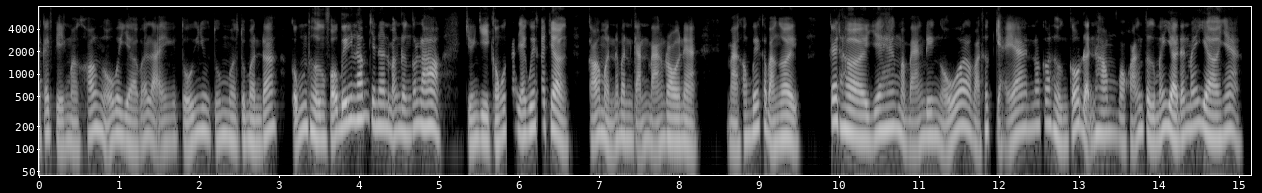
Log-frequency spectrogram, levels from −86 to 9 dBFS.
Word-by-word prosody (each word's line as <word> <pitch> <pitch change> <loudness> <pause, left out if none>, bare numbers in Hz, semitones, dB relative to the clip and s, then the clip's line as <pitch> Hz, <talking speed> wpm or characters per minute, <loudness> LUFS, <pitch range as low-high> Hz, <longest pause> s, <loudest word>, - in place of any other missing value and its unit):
cái 160 +1 -3
chuyện 120 -3 -5
mà 115 - -4
khó 155 +8 -3
ngủ 165 -6 -1
bây 155 -2 0
giờ 115 -4 -2
với 145 - -4
lại 130 -1 -5
tuổi 125 +7 -1
như 170 -2 -2
tụi 140 +2 -4
mình 140 -4 -1
tụi 130 +1 -3
mình 125 -2 0
đó 165 +6 +1 0.2
cũng 185 +5 0
thường 145 -6 +2
phổ 135 +4 +3
biến 215 +5 +5
lắm, 255 +2 +3
cho 215 - 0
nên 200 -2 +1
bạn 165 +1 -1
đừng 165 -2 0
có 200 - -2
lo, 200 -5 +3 0.3
chuyện 130 +3 -2
gì 135 -2 +2
cũng 125 +2 -1
có 165 - -1
cách - - -13
giải 150 -1 +1
quyết 185 +4 +1
hết 210 - -4
trơn, 155 -11 +4 0.2
có 130 +3 +1
mình 140 -9 -1
ở - - -2
bên 140 -2 -2
cạnh 120 +2 -4
bạn 120 +2 -2
rồi 130 -2 +3
nè. 115 -3 -1 0.4
Mà 110 -1 -2
không 140 +4 -4
biết 185 +4 +1
á - - -1
bạn 125 +1 0
ơi, 135 -4 +3 0.4
cái 235 +1 +4
thời 155 -8 +4
gian 180 +5 +2
mà 165 - -1
bạn 115 +3 -4
đi 150 0 0
ngủ 135 - 0
á 200 -1 +2
và - - -4
thức 180 0 -6
dậy 115 +4 -5
á, 170 +4 +1
nó 195 +2 -5
có 215 +1 -3
thường 130 -10 -1
cố 180 +7 +3
định - - +1
hông? 160 0 -1
Và 130 - -3
khoảng 130 +8 -3
từ 140 -6 0
mấy 175 +9 0
giờ 180 -7 +7
đến 150 +5 -1
mấy 200 +3 -1
giờ 155 -7 +4
nha? 160 -1 -2
150 Hz, 305 wpm, -24 LUFS, 130-180 Hz, 0.4 s, giờ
